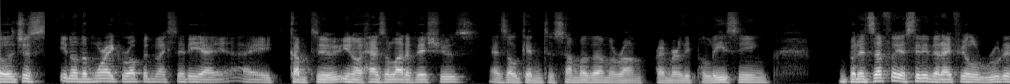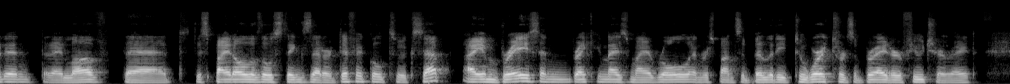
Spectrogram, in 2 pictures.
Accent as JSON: {"language": "English", "town": "Milwaukee", "region": "Wisconsin", "country": "United States", "tie": "born or raised there", "said": "So I'm born and raised in Milwaukee. I'm a Chicano. My parents came from Mexico shortly before I was born. And so I grew up in Milwaukee. I grew up in what is called the South Side of Milwaukee"}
